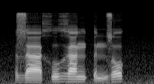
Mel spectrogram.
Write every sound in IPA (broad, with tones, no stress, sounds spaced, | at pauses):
z aː˨˩ x o˨˦ ɣ a˧ ŋ ʔ ə˨˩ n z ɔ˦˥ k̚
